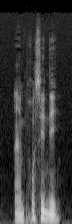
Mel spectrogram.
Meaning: 1. procedure (method) 2. device 3. process (series of events to produce a result)
- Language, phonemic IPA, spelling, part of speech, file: French, /pʁɔ.se.de/, procédé, noun, Fr-procédé.ogg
